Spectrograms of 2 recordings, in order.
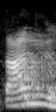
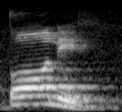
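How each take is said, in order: First: The syllable after sh-ai sounds like 'ta'. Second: The syllable after sh-ai sounds like 'to'. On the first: The speaker calls it wrong. "না তানির হবে না" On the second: The speaker calls it right.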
